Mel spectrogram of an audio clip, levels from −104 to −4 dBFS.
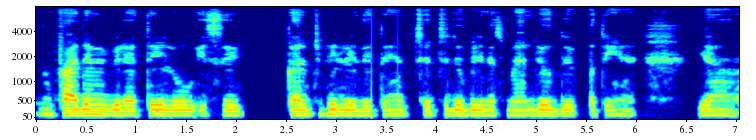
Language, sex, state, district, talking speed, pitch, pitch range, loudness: Hindi, male, Bihar, Gopalganj, 180 wpm, 125 Hz, 125-130 Hz, -38 LUFS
